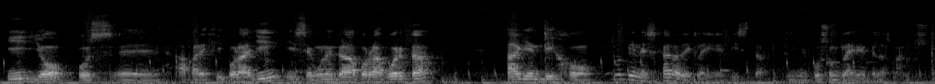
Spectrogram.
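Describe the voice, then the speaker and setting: A man from Spain, a clarinetist, recalling his early years in an unhurried storytelling way with fillers. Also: lowish voice, lively intonation, soft background music. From Spain (born Pontevedra, raised Madrid). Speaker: clarinetist in a quartet. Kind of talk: interview storytelling.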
